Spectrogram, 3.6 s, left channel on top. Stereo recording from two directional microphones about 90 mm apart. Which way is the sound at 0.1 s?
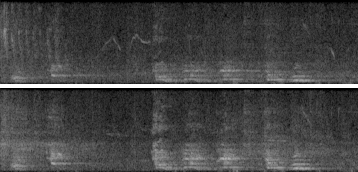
10° right (ahead or behind).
